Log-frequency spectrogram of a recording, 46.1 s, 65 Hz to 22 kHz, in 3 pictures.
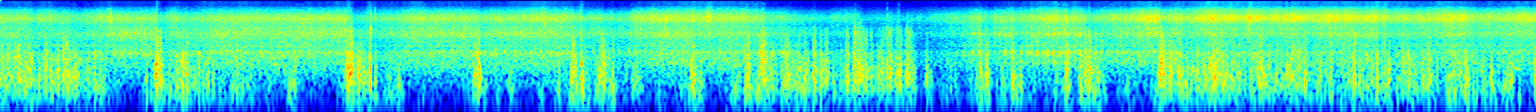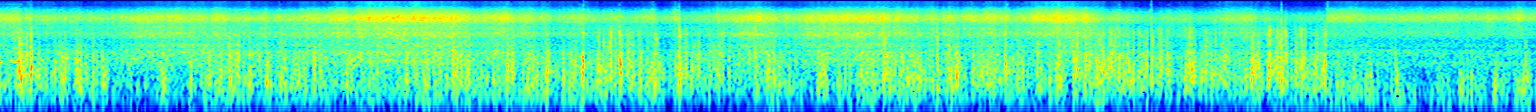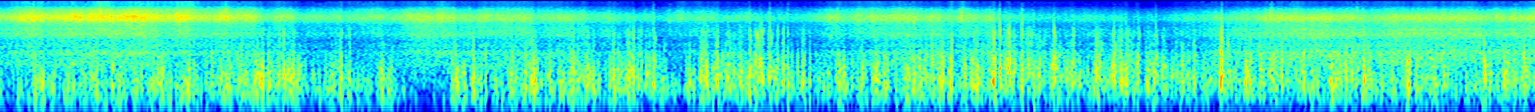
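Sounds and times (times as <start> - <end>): distant boat engines: 0.0 - 36.6
surf: 0.0 - 46.0
wind buffeting microphone: 0.0 - 46.0.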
